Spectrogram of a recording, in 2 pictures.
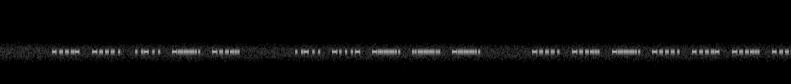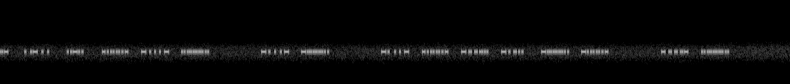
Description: Hellschreiber (Feld-Hell, 122.5 baud), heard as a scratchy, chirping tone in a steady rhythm, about 1750 Hz. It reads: AFTER THESE PREPARATIONS HE WORKED AS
